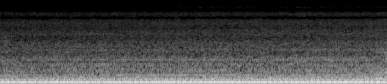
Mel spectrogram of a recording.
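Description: A John Deere 60 tractor engine labors steadily under load while pulling a hay rake, a continuous low, droning rumble that stays loud and even throughout with no talking.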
